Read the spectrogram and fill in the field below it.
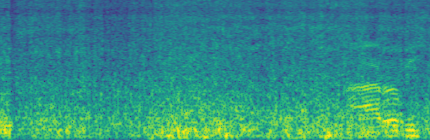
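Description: Cars drive through rain-flooded roads in Abu Dhabi, throwing up a loud, continuous rush of splashing water mixed with heavy wind buffeting on the microphone.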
